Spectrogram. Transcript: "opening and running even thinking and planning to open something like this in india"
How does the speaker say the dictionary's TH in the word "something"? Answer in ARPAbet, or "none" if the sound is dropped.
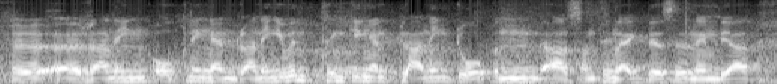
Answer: T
